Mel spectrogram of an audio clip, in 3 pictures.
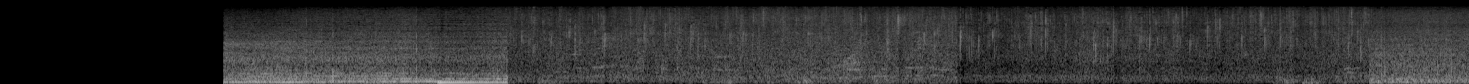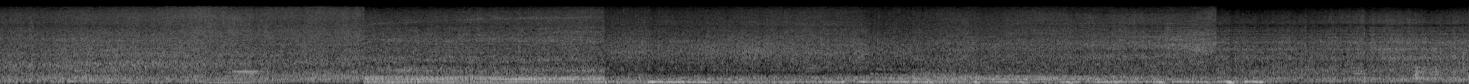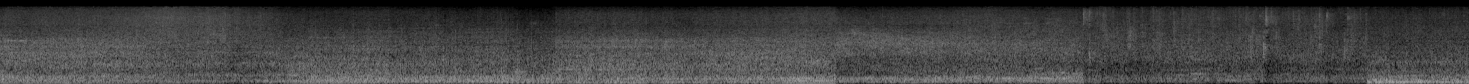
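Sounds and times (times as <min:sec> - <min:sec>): vehicle engine running: 0:02.3 - 0:05.1, 0:18.4 - 0:30.5, 0:43.1 - 0:44.0
heavy rain on pavement and water: 0:02.7 - 0:44.0.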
